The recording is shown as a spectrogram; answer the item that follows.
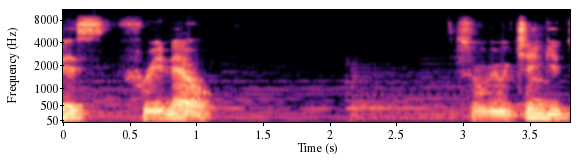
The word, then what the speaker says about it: Fresnel: The pronunciation is Fresnel.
